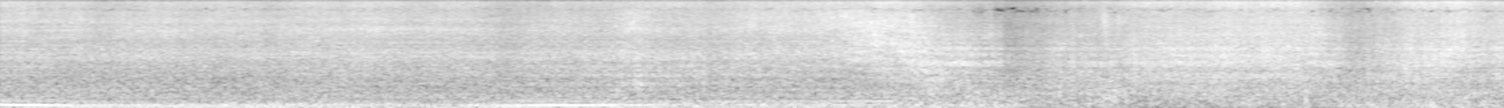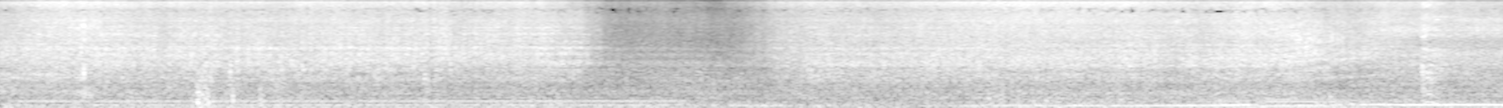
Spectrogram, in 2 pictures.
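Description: Car driving on a wet, slushy road, heard from inside the cabin: a steady low engine hum under the hiss of tyres on slush. The noise dips briefly about ten seconds in.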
